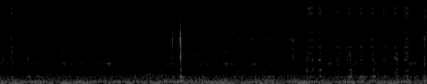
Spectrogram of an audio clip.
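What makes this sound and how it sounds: A wooden stylus scratches a black-coated scratch art card under a blue stencil to fill in letters, flaking off the coating. Soft, steady scratching strokes with bright, hissy bursts sit over a quiet low rumble, with one sharper tick partway through.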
